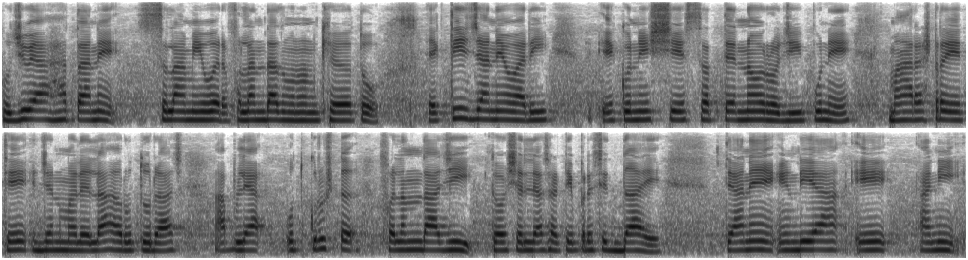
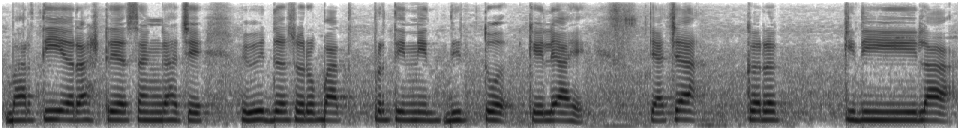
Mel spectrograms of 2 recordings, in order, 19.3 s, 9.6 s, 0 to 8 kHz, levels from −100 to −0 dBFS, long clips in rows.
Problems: none marked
